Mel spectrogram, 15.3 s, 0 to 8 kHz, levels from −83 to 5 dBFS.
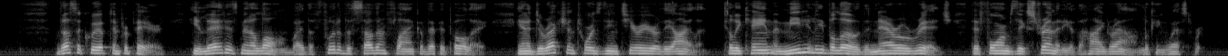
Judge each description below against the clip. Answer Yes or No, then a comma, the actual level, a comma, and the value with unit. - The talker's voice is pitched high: No, low, 135 Hz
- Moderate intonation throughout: Yes, average, 3.8 semitones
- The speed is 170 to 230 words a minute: Yes, average, 175 wpm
